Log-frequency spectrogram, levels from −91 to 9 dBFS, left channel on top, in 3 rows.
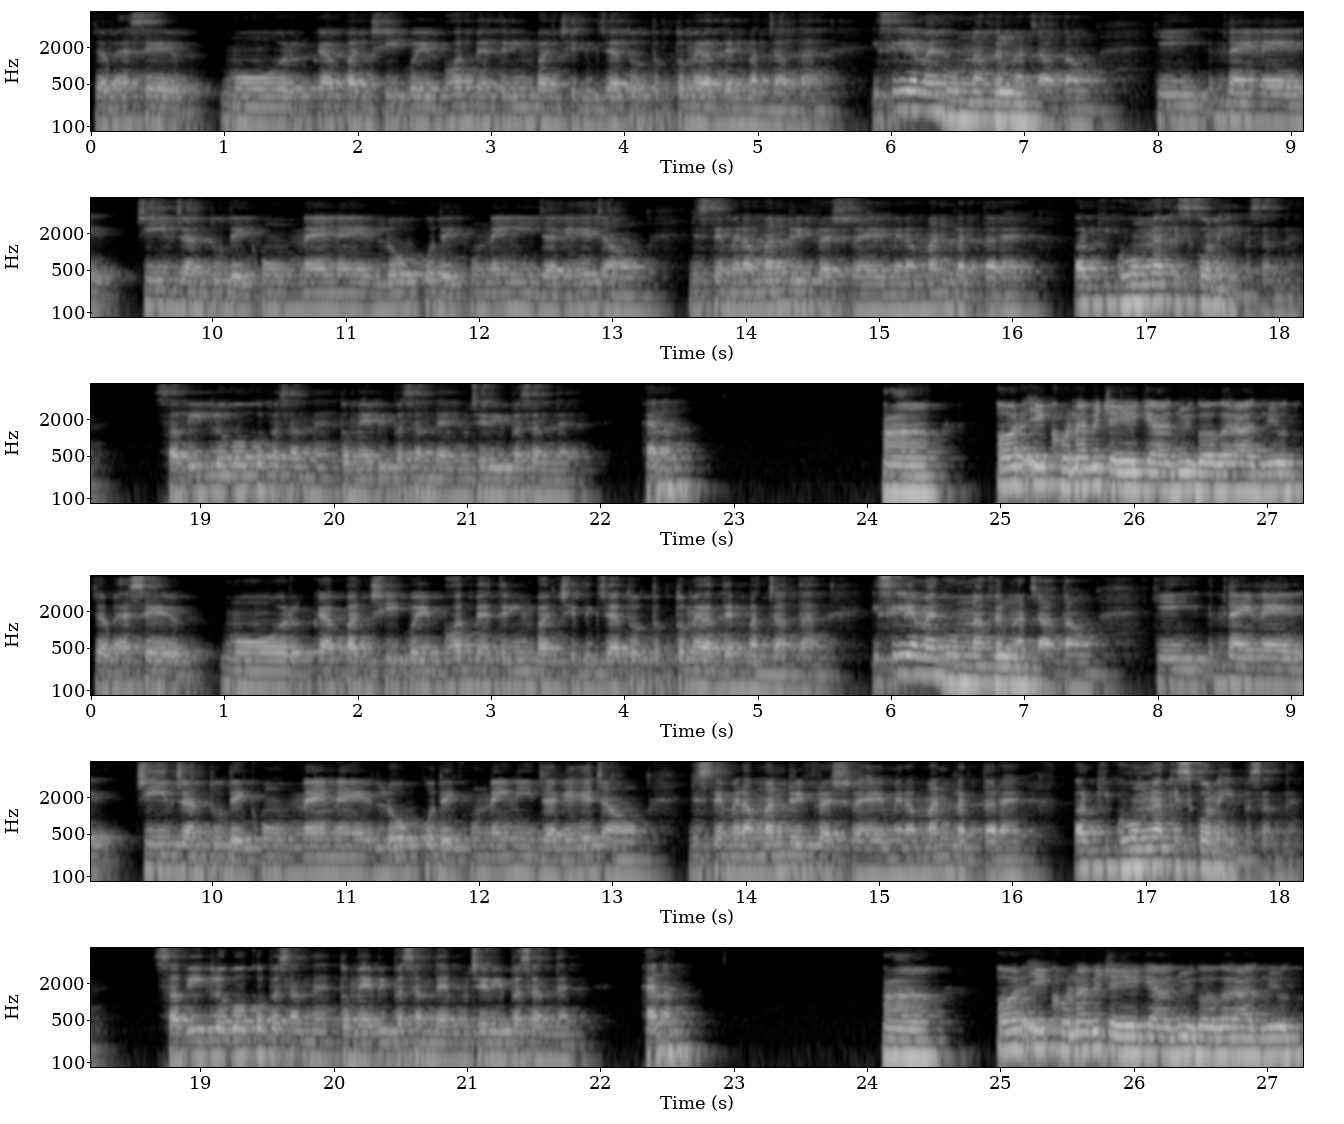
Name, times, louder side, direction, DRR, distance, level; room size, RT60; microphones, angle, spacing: voice 1, 0.0-9.2 9.4-13.2 13.6-16.1 16.5-18.1 18.7-21.8 22.3-22.7, right 2 dB, 45° right, 4 dB, 5.4 m, -31 dB
voice 2, 6.8-7.1 24.1-24.5 25.0-27.2, left 1 dB, 30° left, 8 dB, 2.7 m, -23 dB
28.0 x 17.0 x 2.9 m, 0.37 s
head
